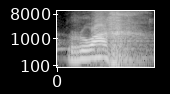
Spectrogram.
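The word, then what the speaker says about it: רוח: y exhaló Isaac el Roach así como suena se pronuncia la c en hebreo como J raj se le salió y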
